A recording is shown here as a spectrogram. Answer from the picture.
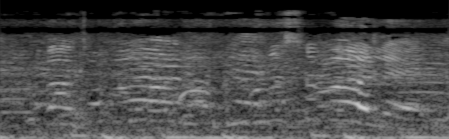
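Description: Children's voices calling and chattering on a playground, over loud background music with a heavy bass.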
